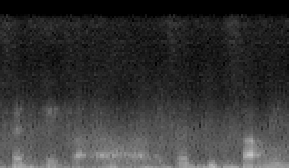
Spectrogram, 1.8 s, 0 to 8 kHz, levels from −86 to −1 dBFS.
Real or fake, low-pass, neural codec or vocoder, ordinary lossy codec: fake; 7.2 kHz; codec, 24 kHz, 0.9 kbps, WavTokenizer, large speech release; none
